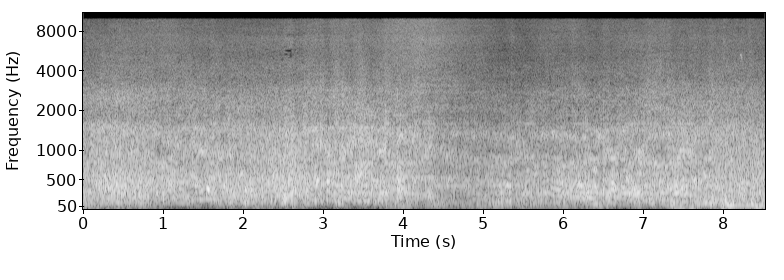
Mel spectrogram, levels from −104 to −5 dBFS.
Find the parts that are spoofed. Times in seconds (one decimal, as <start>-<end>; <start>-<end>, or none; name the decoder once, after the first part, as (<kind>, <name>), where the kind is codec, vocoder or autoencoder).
0.9-1.8 (codec, SNAC); 2.8-7.9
